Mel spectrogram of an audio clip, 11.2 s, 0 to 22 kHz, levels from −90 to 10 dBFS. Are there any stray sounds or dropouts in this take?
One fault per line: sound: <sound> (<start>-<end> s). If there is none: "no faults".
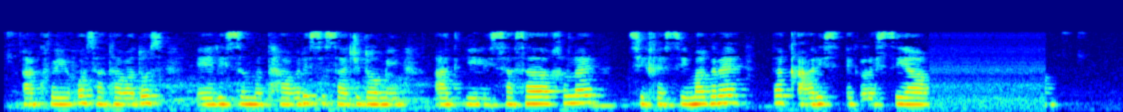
no faults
